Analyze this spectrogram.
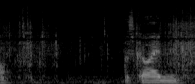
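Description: A foil bag crinkles in a hand.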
